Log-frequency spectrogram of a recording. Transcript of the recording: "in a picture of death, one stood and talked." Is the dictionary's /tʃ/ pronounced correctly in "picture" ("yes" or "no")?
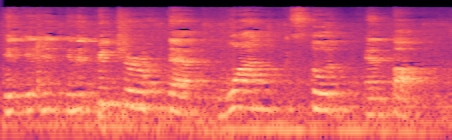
yes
